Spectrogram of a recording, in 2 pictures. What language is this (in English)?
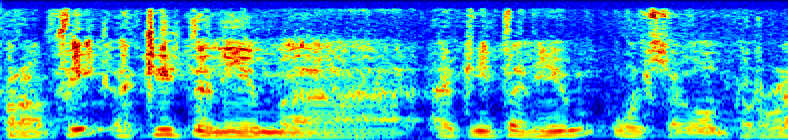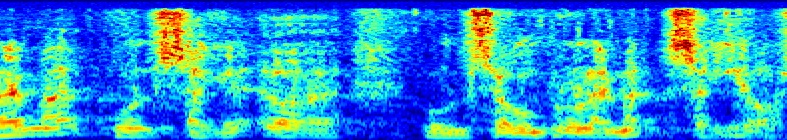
Catalan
